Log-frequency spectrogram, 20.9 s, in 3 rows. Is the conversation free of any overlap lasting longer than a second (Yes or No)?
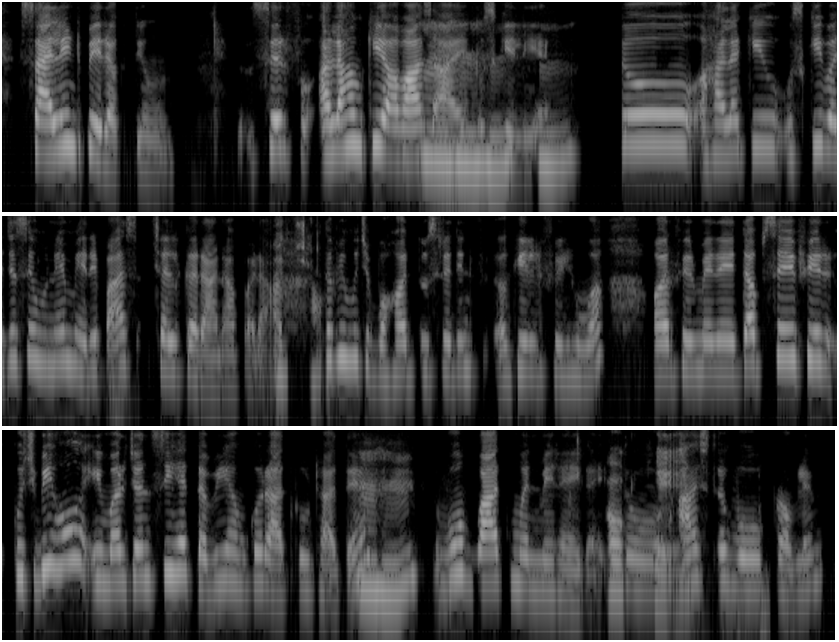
No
